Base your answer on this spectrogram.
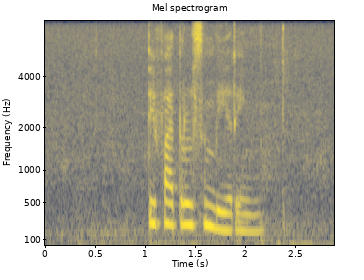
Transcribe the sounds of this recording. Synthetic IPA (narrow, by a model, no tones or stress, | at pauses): t̪ifat̪ʊlsəmbeɾɪŋ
